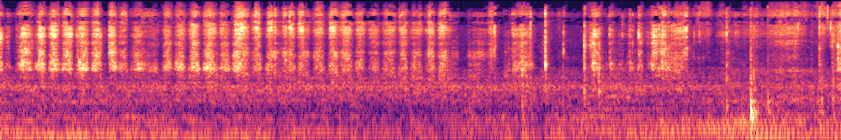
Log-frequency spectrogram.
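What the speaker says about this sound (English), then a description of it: "Again, glue on this, make sure I'm in shot" Glue worked onto a paper envelope flap during card-making produces a steady, close rubbing and scraping that continues through the clip and ends with a small tap.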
